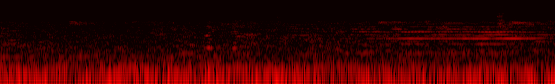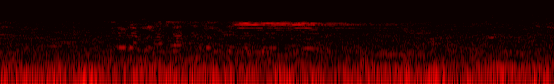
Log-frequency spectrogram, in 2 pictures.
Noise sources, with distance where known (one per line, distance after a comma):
car horn, far
person or small group talking, near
